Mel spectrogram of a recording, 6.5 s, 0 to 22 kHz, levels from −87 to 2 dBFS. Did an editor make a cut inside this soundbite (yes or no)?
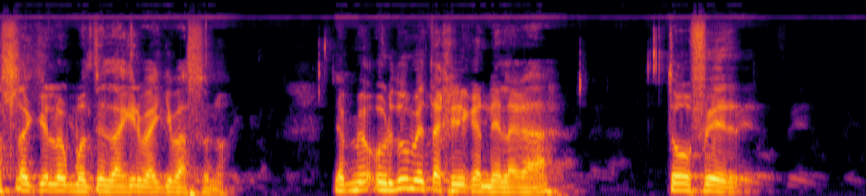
no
